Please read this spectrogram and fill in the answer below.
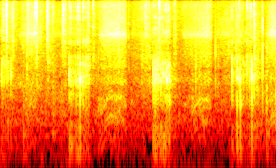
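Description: A pug close to the microphone making short noisy sounds, in three main bursts about a second or more apart.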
